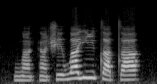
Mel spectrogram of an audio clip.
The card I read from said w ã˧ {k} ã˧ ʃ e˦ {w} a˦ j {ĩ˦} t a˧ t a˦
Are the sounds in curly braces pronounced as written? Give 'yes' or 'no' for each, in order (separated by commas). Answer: yes, yes, yes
